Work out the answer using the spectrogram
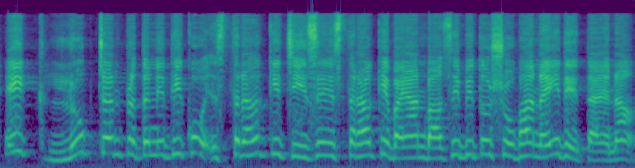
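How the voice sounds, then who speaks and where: High-pitched woman news anchor. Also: animated, moderate pace. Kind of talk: live debate moderation.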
